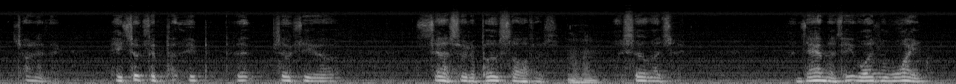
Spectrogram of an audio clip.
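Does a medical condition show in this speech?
Yes: Parkinson's disease.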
